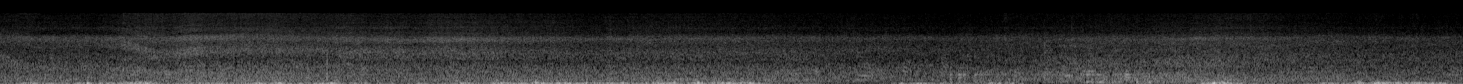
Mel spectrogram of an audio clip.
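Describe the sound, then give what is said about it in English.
Rough sea surf roars steadily along the shore on a misty day, a dense, continuous wash of breaking water mixed with gusty wind buffeting the microphone, with no voices heard. “Like a real nose clearing sort of fresh air and the sort of smell of the sea.”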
